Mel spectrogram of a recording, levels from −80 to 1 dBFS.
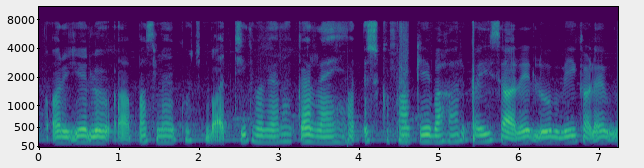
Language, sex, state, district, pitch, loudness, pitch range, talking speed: Hindi, male, Uttar Pradesh, Jalaun, 150 Hz, -29 LUFS, 140-160 Hz, 190 wpm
